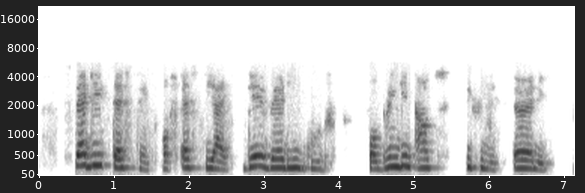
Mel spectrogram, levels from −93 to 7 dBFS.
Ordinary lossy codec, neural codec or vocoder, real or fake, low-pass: Opus, 16 kbps; none; real; 5.4 kHz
